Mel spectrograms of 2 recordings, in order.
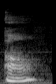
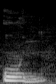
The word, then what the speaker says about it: un: Enfin un. Nain. Pour lire ça, tu penses qu'il y a pas de a. Donc nain sans a et un nain. Un est pas oun.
